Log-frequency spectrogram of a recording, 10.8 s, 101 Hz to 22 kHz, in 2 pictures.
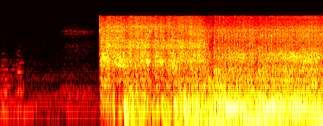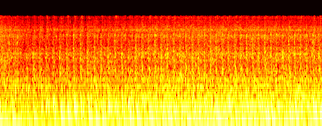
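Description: Yamaha TW225's air-cooled single-cylinder engine starting on its electric starter, powered by the freshly fitted lithium battery. It catches suddenly about two seconds in and then runs steadily.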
